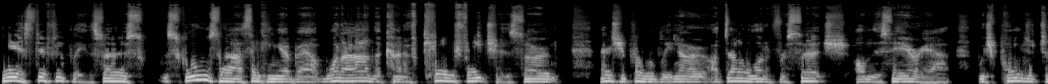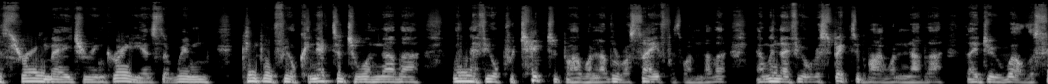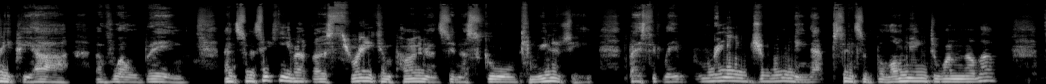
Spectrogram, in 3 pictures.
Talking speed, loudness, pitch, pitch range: 170 wpm, -22 LUFS, 125 Hz, 115-140 Hz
